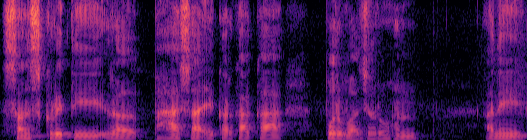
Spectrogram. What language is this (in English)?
Nepali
